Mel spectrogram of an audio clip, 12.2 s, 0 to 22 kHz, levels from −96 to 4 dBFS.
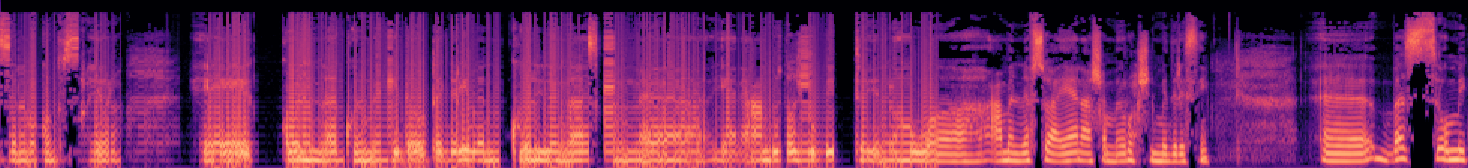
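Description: From the very start to about 7.81 s the speech takes on a robotic sound, most likely from repeated short buffers: a 5 ms chunk gets looped while fresh audio is skipped, stamping a rigid 200 Hz metallic buzz over most of that stretch.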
